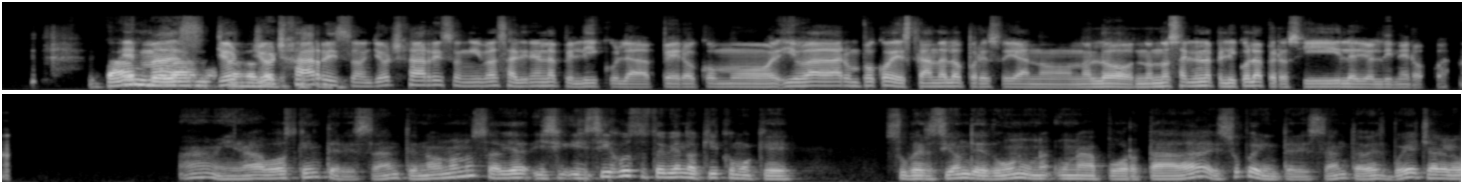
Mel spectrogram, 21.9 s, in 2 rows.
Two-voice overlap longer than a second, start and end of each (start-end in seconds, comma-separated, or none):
0.9-2.6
